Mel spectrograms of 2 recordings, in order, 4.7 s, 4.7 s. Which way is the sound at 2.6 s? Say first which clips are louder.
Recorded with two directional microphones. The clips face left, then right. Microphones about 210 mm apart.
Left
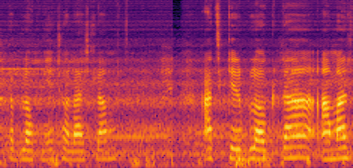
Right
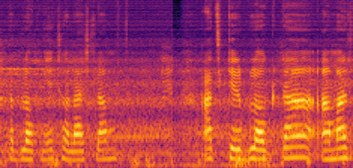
Right 4 dB; 25° right (ahead or behind).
